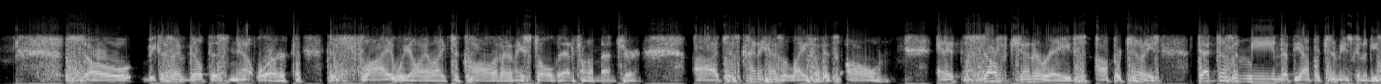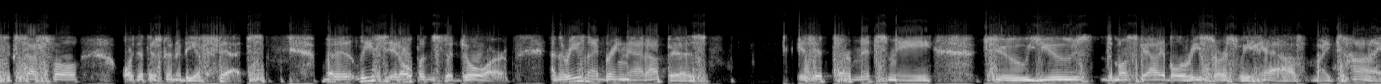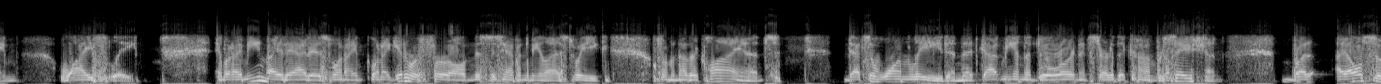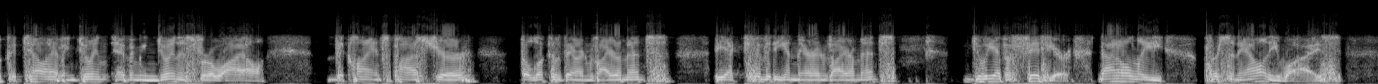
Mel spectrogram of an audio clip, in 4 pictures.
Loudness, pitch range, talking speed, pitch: -16 LUFS, 100-120 Hz, 175 wpm, 110 Hz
